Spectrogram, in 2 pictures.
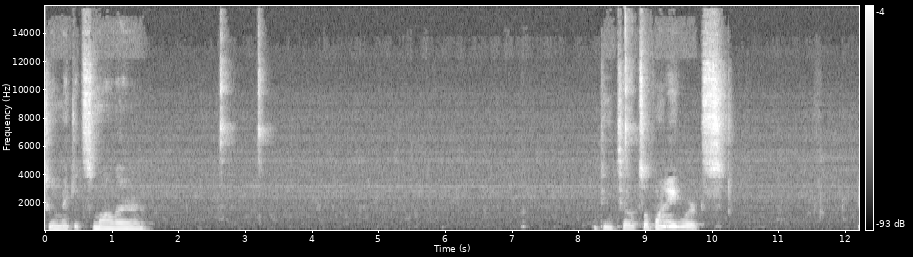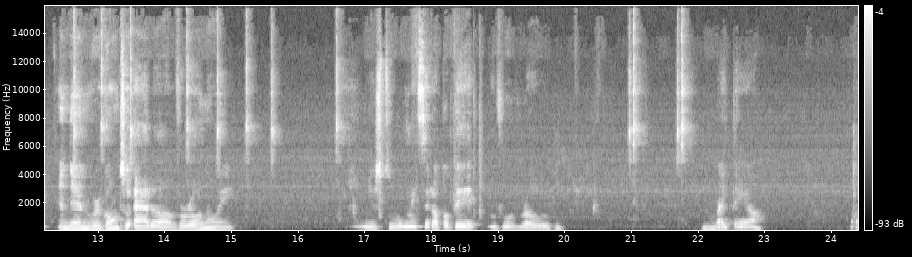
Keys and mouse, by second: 18.7 space, 21.9-24.4 middle drag.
